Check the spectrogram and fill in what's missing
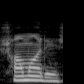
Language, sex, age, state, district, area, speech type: Bengali, male, 30-45, West Bengal, Birbhum, urban, spontaneous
